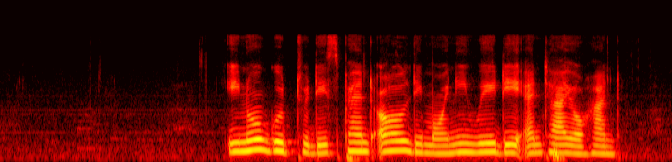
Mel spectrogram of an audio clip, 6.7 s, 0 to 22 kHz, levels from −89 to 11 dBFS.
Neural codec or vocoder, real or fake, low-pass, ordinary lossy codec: none; real; 9.9 kHz; MP3, 96 kbps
